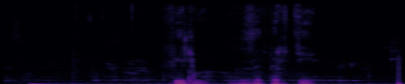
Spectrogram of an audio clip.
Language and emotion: Russian, neutral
